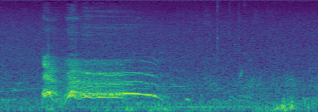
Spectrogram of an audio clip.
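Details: Ava, an Afghan Hound at a picnic, gives a loud drawn-out howling bark: a sharp onset, then a sustained harmonic tone lasting about a second and a half that slides slightly downward and fades; quiet background murmur.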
